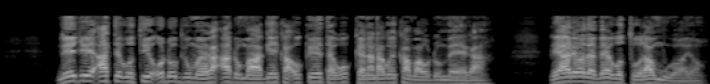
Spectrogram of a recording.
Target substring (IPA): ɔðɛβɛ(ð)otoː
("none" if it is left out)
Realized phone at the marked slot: ɣ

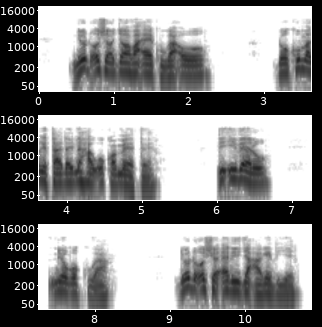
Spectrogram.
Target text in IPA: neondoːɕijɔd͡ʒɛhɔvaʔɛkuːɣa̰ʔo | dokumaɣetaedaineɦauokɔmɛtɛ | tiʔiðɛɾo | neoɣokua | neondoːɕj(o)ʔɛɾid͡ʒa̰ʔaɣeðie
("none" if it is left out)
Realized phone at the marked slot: ɔ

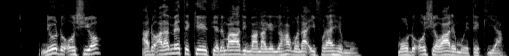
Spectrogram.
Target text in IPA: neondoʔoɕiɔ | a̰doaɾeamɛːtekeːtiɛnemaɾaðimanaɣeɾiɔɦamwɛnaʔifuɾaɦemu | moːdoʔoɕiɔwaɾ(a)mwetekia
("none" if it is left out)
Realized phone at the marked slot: e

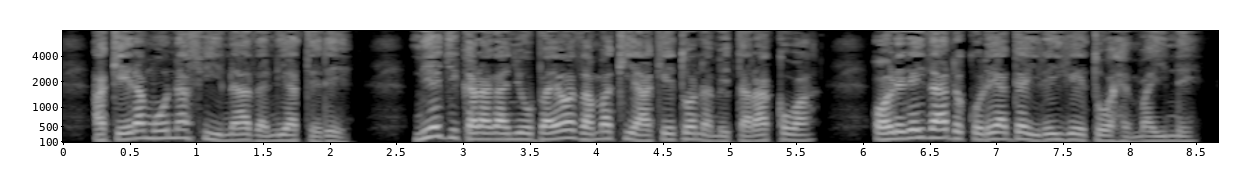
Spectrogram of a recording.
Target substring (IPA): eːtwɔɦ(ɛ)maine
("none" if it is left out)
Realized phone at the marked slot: ɛ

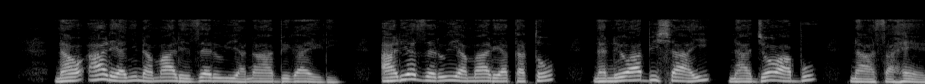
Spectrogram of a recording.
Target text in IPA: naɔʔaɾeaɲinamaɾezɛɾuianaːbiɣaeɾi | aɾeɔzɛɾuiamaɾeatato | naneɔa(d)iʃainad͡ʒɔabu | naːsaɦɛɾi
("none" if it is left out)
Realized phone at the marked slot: b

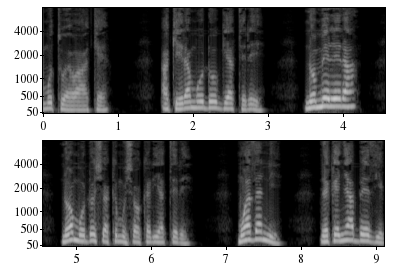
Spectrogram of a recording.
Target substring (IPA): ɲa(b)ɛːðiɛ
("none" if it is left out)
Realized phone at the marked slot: b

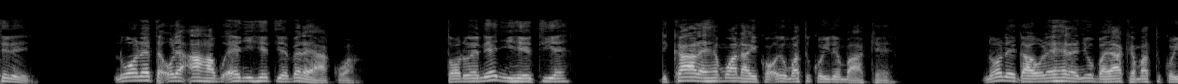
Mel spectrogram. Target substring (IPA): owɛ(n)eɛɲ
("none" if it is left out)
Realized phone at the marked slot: n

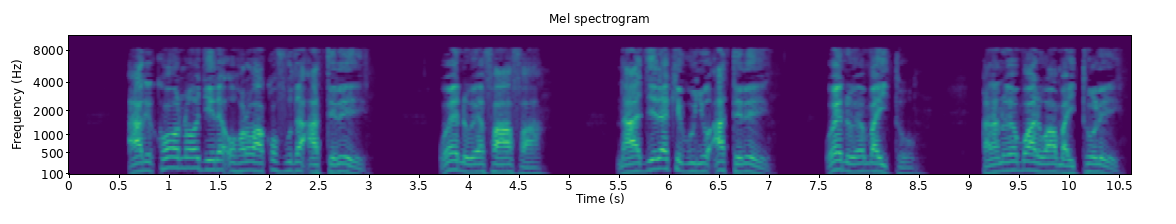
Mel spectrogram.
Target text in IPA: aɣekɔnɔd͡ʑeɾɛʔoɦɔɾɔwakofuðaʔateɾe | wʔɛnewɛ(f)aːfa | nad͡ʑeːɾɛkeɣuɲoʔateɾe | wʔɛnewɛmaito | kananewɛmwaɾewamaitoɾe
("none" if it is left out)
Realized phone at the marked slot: f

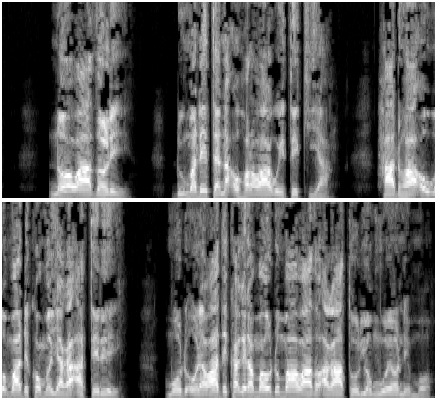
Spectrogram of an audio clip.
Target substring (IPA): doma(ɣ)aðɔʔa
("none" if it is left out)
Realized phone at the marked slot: w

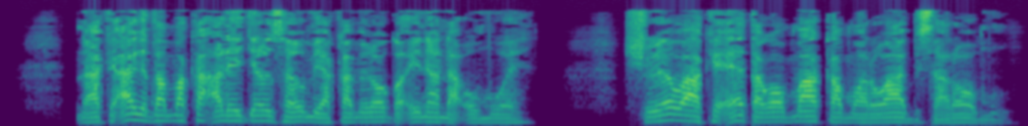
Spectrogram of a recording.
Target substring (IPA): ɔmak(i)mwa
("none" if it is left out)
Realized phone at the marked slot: a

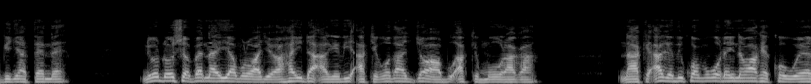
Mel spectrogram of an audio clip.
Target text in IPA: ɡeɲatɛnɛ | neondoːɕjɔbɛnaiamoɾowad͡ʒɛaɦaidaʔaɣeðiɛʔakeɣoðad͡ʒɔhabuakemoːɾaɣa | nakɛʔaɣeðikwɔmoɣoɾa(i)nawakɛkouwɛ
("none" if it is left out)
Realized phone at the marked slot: i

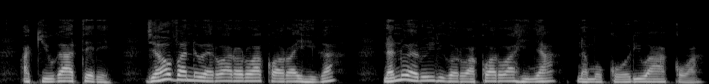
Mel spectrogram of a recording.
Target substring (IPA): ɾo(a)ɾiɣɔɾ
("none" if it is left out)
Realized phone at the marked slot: i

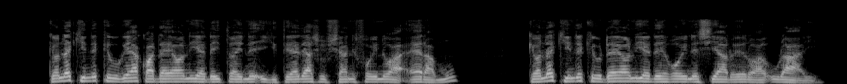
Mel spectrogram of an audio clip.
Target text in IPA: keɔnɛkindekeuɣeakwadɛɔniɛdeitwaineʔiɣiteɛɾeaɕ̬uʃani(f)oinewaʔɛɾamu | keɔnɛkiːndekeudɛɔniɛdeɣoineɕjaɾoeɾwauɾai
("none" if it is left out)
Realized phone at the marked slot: f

